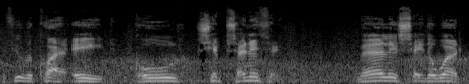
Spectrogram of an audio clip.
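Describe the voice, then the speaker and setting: An actor playing an older island king and father in a video game cutscene, speaking in a steady, measured, paternal way. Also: on the high side, noisy background. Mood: calm, paternal. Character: older jarl, father of two grown children. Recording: game audio with music behind.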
